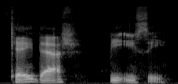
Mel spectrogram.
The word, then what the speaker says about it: Quebec: How are you supposed to say it properly? Quebec. Quebec. Quebec. K-BEC.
